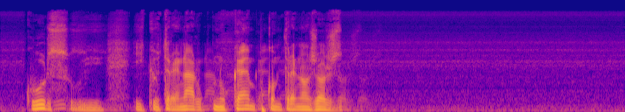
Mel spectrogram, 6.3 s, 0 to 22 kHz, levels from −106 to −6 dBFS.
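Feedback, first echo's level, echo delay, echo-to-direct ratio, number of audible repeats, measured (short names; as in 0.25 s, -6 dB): 36%, -22.5 dB, 0.21 s, -22.0 dB, 2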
